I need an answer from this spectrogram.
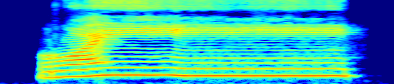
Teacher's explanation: So you're keeping the sound in your nose for a longer time because this idgham is with gunna. Roi. Yes, soft.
